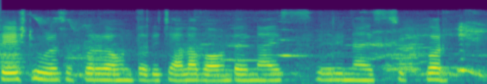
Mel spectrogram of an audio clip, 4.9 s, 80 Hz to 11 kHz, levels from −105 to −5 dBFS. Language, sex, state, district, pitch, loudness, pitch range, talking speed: Telugu, female, Andhra Pradesh, Chittoor, 195 Hz, -17 LUFS, 185-210 Hz, 145 wpm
